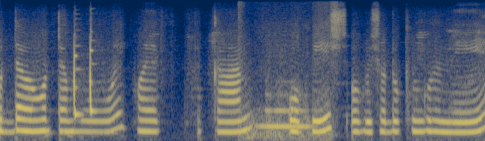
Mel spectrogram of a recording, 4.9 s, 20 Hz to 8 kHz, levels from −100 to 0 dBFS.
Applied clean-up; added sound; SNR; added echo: neural mask model RNNoise.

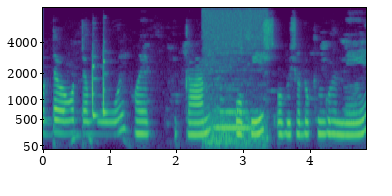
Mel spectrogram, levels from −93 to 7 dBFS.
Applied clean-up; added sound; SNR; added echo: classical method log-MMSE.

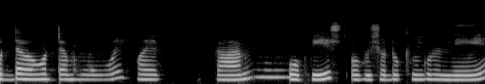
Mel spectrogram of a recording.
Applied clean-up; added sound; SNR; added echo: neural mask model DeepFilterNet 3.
